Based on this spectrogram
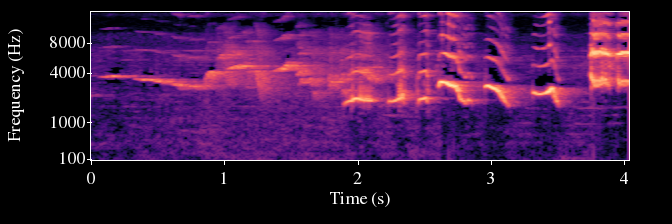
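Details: Training song of the Oriental magpie-robin for a stressed bird: a long thin whistle sliding gradually downward, then a fast series of loud, clear, downslurred notes and high sharp chips near the end.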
